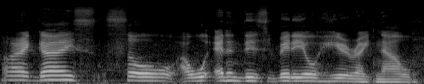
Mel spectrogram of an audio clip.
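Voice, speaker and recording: A man giving casual gameplay commentary in loose, halting, broken phrases. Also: fairly high pitch, fairly even intonation, slight background noise. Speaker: gameplay video host. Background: loud game music.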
